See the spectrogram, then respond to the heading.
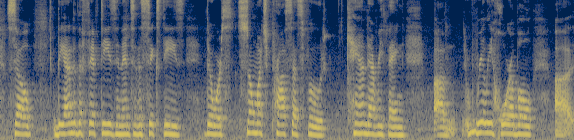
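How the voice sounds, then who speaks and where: A woman speaks very slowly at a medium pitch in a dark, mellow tone, with monotone, flat intonation and very even loudness. Audible room echo surrounds her voice. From Buffalo, New York. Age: 60s. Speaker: wellness and skincare expert. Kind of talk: live wellness talk.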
